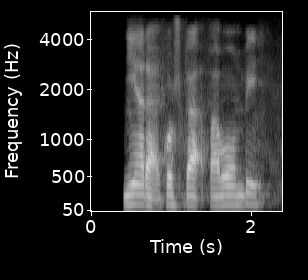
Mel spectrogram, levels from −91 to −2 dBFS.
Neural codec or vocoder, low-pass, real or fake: codec, 24 kHz, 1.2 kbps, DualCodec; 5.4 kHz; fake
